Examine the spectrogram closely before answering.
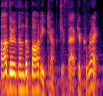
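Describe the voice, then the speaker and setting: Diplomatic male official, higher-pitched, measured, tactful, formal, sci-fi audio drama. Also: big pitch swings, fairly bright tone, soft background music. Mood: careful, measured. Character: composed, diplomatic male official, careful and placating.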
